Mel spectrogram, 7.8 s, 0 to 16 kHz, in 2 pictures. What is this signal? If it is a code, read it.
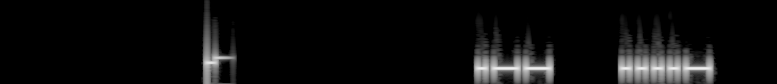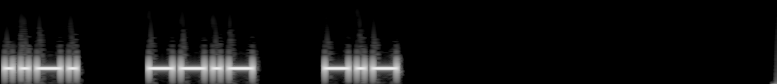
Morse code, heard as a keyed tone, about 30 wpm, spaced as for 17 wpm, 700 Hz. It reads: W4FQK
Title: USA Call Signs - 5 Characters - 3x Character Spacing - 30wpm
